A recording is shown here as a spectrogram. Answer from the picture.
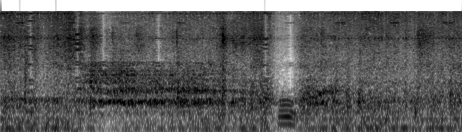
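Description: Seed packets and plastic rustling as gloved hands grab them out of a cardboard display box. Under it runs a steady low machine hum, and a short 'ooh' comes near the end.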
